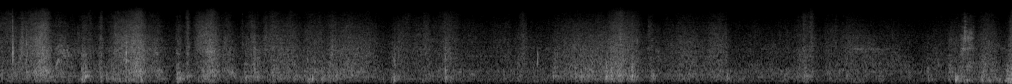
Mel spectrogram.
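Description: Cloth rustling and swishing in irregular soft brushes as a two-layer sewn fabric bag is pulled and pushed right side out through a small opening in its seam.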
